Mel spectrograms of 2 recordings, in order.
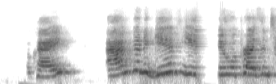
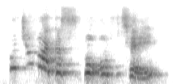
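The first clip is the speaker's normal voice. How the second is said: higher-pitched mock British accent; 5 semitones higher, 4 dB quieter than usual. Mom asks about tea to make kids laugh, British accent. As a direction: put on mom's playful British accent. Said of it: "in a British accent".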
